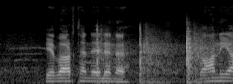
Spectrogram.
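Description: A man's voice speaking for about a second after a short pause, followed by a single sharp knock near the end.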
